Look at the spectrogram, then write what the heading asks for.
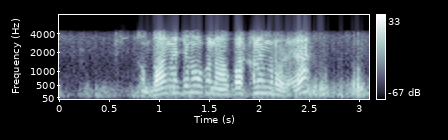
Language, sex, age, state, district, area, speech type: Santali, male, 18-30, Jharkhand, Pakur, rural, conversation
